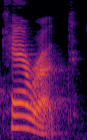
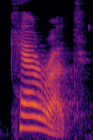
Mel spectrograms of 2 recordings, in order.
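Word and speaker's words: carrot: 아이 두 개가 왔으니까 자음이 두 번 오면 한 번만 발음해 주시면 되죠 그래서 R 발음해 주시면서 티는 어 해 주시면 돼요 그래서 carot carot 약간 제가 한국 발음으로는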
